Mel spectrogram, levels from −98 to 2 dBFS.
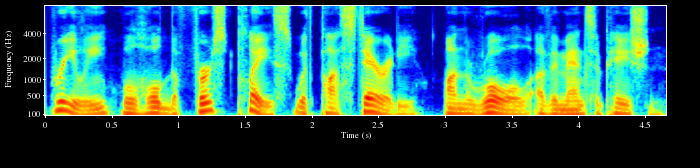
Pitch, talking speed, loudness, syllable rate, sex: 105 Hz, 165 wpm, -19 LUFS, 5.1 syllables/s, male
